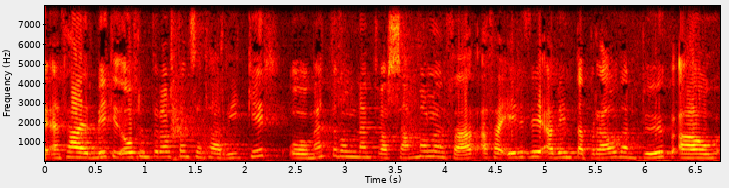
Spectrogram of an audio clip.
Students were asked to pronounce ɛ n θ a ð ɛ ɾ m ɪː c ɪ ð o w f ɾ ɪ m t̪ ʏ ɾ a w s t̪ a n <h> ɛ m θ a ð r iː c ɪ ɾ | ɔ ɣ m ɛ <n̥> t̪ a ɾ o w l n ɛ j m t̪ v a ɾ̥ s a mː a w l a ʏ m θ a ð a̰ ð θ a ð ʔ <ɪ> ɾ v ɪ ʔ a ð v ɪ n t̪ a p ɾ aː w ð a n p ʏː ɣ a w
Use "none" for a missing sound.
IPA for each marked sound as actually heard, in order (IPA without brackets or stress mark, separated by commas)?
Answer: s, n̥, ɪ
